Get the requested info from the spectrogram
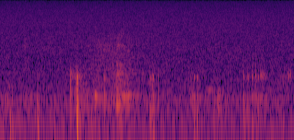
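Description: Handling noise from a handheld microphone being lowered, with soft low thumps and rubbing and one sharp knock about a second in, over quiet room tone.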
